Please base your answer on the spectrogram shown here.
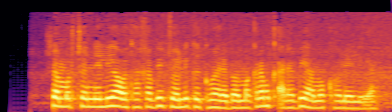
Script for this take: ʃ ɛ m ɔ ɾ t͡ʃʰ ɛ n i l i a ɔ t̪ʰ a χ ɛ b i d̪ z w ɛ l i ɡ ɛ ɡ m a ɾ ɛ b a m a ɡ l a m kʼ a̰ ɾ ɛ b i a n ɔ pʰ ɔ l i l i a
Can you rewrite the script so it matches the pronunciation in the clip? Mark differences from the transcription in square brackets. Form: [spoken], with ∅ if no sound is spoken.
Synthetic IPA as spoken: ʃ ɛ m ɔ ɾ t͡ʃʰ ɛ n i l i a ɔ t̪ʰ a χ ɛ b i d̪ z w ɛ l i ɡ ɛ ɡ m a ɾ ɛ b a m a ɡ [ɾ] a m kʼ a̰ ɾ ɛ b i a [m] ɔ [kʰ] ɔ l i l i a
